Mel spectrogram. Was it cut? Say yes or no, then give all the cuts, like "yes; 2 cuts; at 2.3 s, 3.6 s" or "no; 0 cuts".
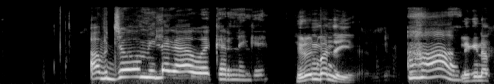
no; 0 cuts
